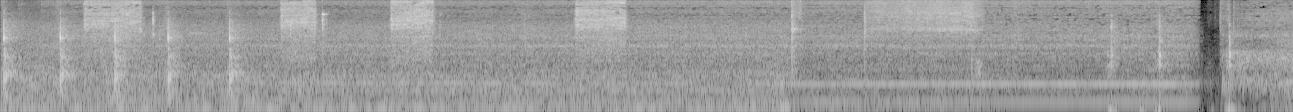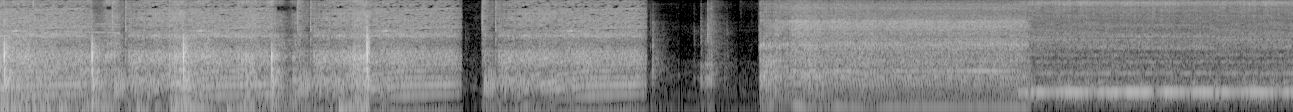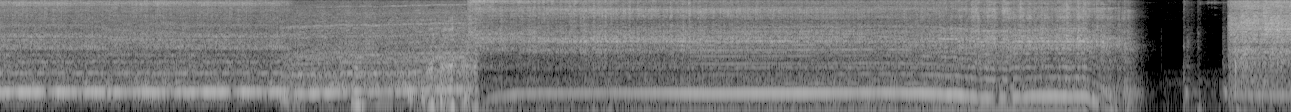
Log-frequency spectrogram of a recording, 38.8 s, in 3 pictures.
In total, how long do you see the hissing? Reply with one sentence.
The hissing can be heard for 10 seconds in total.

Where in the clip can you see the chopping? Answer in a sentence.
The chopping can be heard from 0.0 to 2.6 s and from 11.1 to 16.6 s.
